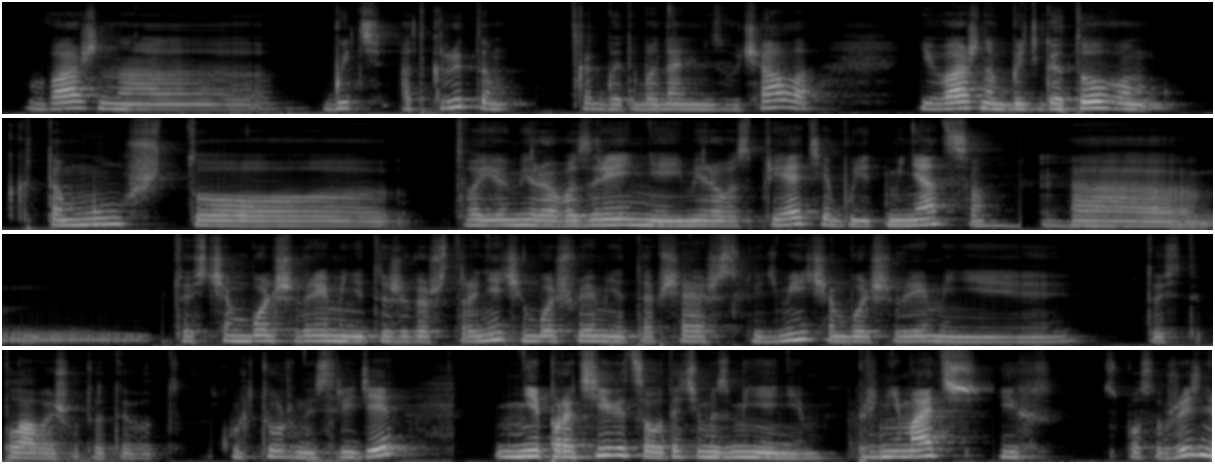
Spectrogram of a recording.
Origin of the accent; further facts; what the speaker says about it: Russia; moved away as an adult; now in France; я выросла в России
